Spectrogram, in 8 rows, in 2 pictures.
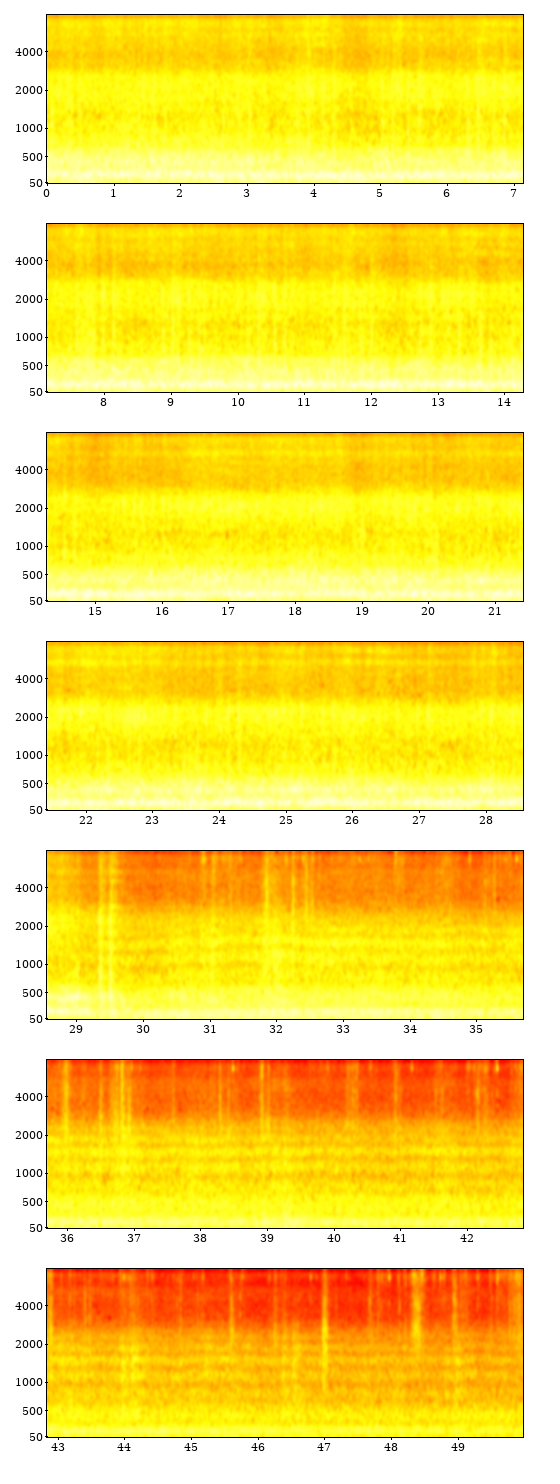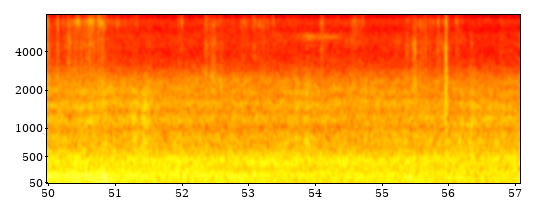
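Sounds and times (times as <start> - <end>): train rumbling over bridge: 0.0 - 57.0
metallic clicks and clinks: 34.5 - 37.2, 38.1 - 39.2, 39.8 - 51.5.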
